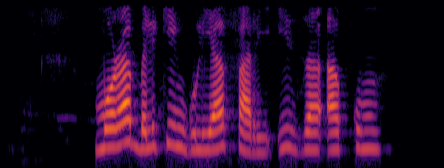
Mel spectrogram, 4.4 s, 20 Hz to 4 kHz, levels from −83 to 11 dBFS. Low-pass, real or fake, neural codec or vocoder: 3.6 kHz; real; none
